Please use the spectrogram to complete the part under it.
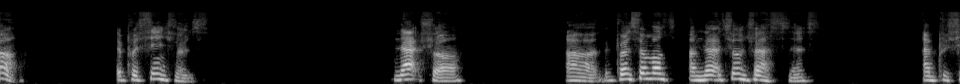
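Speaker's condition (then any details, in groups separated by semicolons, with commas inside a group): Myasthenia gravis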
